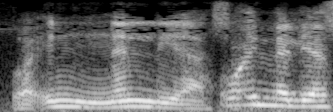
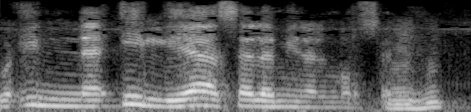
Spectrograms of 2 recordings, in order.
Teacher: الباقون بإثبات الهمزة في الحالتين · Shown in: second take · وإن إلياس لمن المرسلين.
